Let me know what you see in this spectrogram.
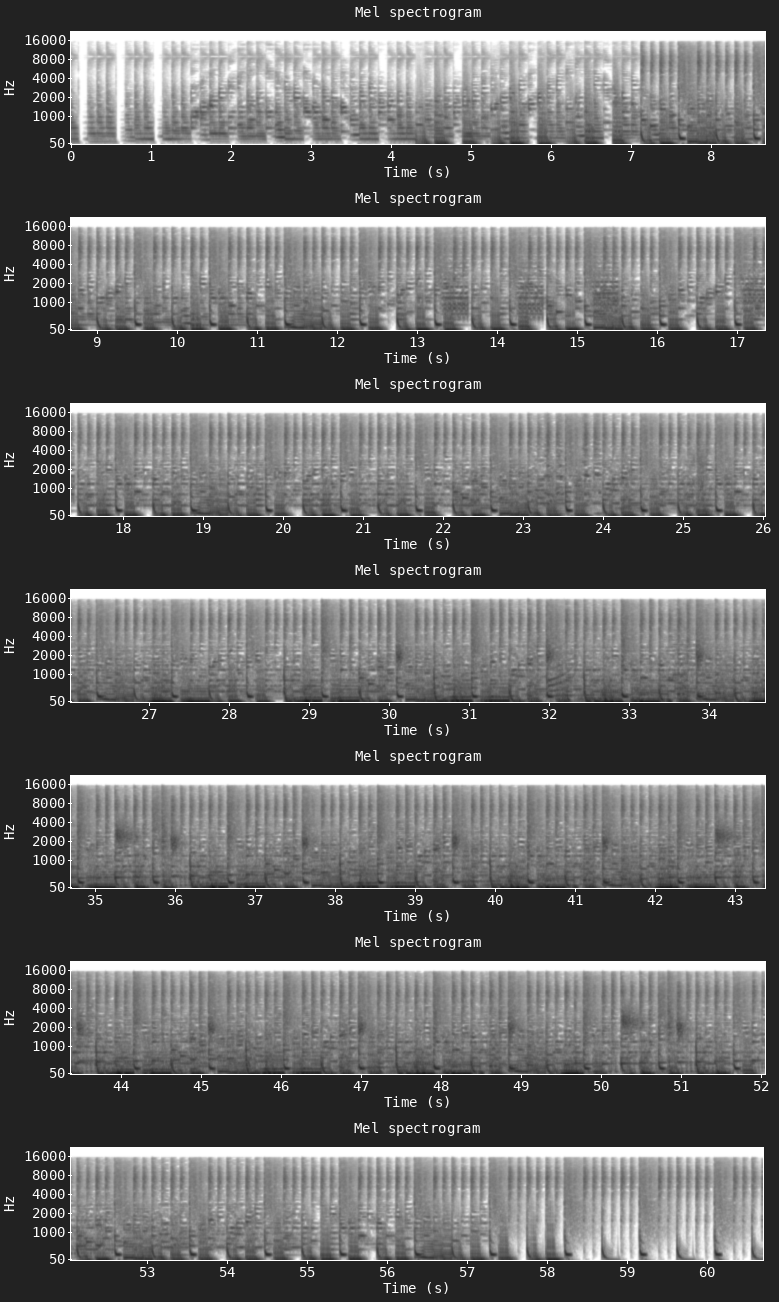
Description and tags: (Retro game) video game like tune. you can use this for whatever you wanna use it for! enjoy
made with splash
